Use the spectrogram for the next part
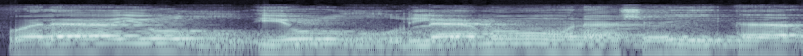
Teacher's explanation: യുദ്ലമൂന ളാ തഫ്ഖീം ചെയ്യേണ്ട അക്ഷരമാണ്, ഇസ്തിഅലാന്റെ ഹർഫാണ്.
